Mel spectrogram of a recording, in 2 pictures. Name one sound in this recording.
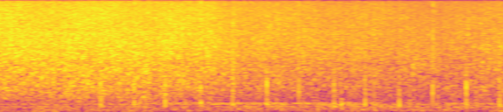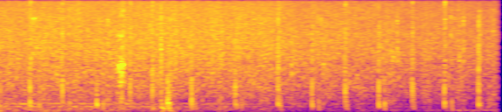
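Footsteps run on stone and climb stone steps.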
